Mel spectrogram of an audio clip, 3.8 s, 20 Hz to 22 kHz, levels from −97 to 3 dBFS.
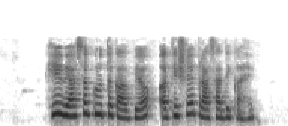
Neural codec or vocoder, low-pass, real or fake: none; 7.2 kHz; real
